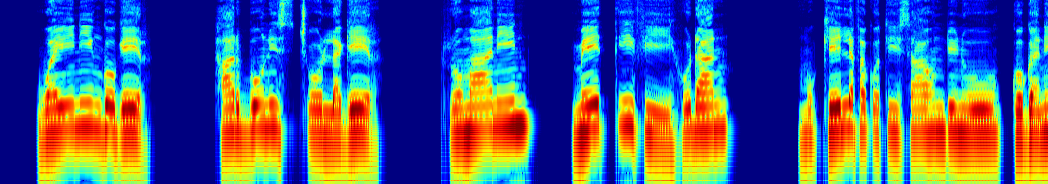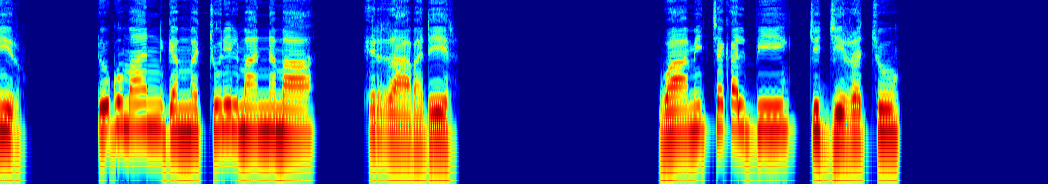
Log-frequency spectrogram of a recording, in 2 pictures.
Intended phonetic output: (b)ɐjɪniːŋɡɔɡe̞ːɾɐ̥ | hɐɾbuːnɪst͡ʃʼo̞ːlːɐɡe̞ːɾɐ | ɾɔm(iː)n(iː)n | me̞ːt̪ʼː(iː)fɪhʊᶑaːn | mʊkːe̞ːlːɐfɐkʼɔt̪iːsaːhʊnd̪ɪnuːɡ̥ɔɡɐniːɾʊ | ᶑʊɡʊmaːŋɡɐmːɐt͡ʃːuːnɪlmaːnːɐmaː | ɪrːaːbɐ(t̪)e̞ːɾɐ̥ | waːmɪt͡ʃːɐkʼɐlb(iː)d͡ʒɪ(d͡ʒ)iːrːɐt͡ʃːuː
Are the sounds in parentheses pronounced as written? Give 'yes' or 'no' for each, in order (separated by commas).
no, no, yes, yes, no, yes, no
